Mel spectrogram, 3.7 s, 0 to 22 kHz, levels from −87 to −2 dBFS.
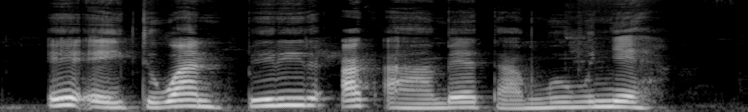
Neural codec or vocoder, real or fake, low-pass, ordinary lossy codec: none; real; none; none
